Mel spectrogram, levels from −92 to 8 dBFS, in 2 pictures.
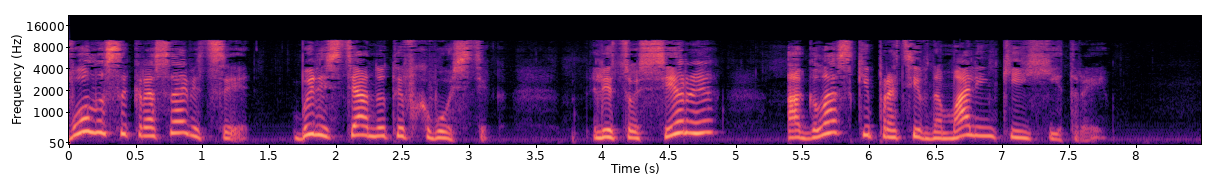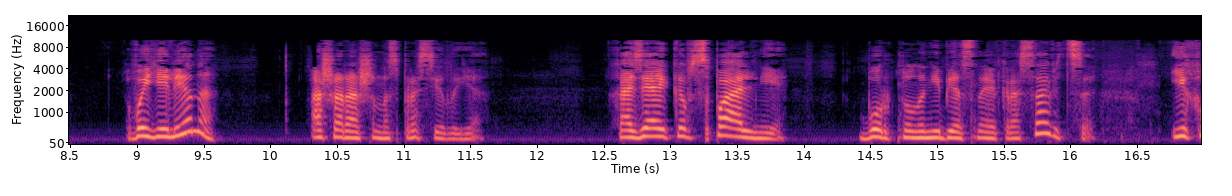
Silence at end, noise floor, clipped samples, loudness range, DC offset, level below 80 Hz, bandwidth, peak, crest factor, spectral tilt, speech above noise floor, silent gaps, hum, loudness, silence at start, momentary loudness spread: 0 s; -59 dBFS; under 0.1%; 4 LU; under 0.1%; -68 dBFS; 10.5 kHz; 0 dBFS; 18 dB; -3.5 dB/octave; 42 dB; none; none; -16 LUFS; 0 s; 15 LU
